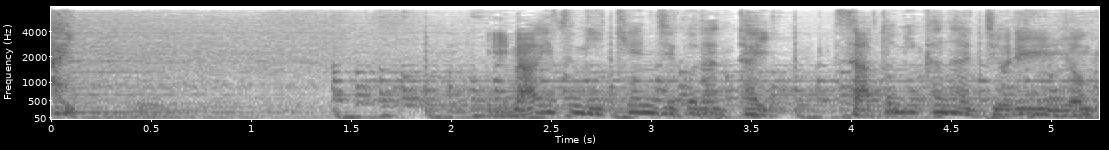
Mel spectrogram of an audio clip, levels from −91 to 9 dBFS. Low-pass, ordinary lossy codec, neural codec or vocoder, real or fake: 7.2 kHz; Opus, 64 kbps; vocoder, 24 kHz, 100 mel bands, Vocos; fake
